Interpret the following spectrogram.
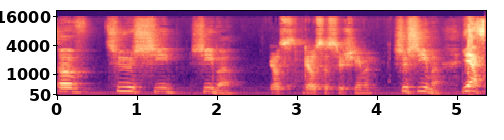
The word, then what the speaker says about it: Tsushima: Tsushima. Yes, I forget the T's are never fucking pronounced. Japanese 101. It goes with an S.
